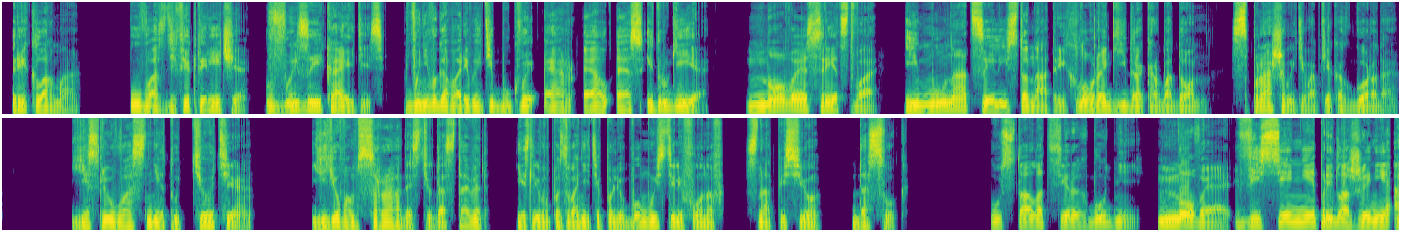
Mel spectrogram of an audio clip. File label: russian male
